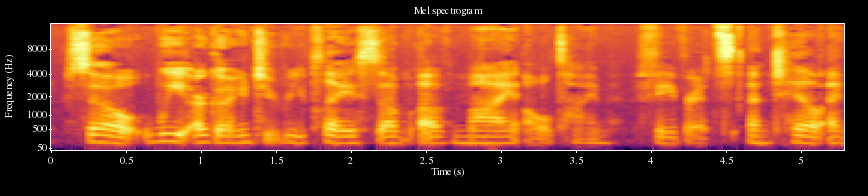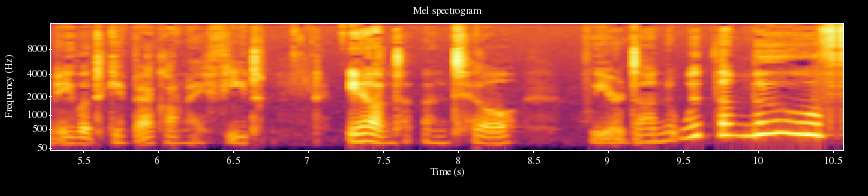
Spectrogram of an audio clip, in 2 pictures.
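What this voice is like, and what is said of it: Voice affected by a cold. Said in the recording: “my voice isn't too crazy right now. I'm just coming into a cold.”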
